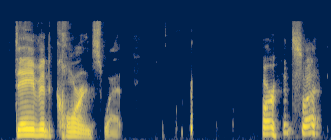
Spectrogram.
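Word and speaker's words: Corenswet: 4 David Corin sweat Corin sweat said corn sweat I think it's Corin sweat it's spelled Corin sweat I I thought you said like corn sweat I all right we're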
